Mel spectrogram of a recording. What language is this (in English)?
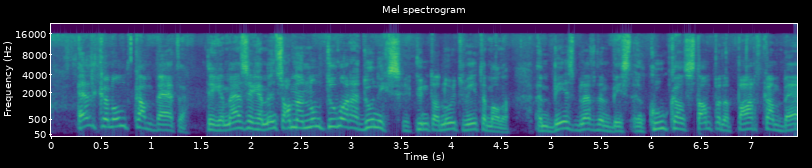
Dutch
